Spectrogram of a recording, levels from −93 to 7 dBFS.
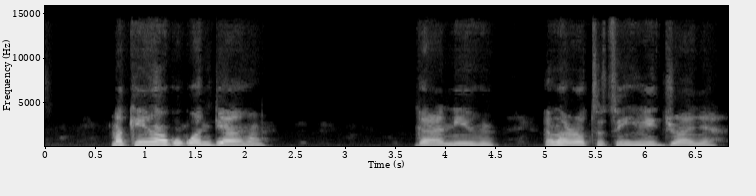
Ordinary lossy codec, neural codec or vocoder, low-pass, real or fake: AAC, 48 kbps; codec, 44.1 kHz, 7.8 kbps, DAC; 14.4 kHz; fake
